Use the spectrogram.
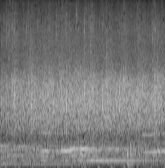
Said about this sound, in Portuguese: Deus abençoe a tua vida. Dá uma salva de palmas pela vida dela.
